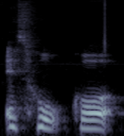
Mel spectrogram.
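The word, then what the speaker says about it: Hautecourt: My pronunciations are going to be awful. I don't remember his last name. It's Hawcourt.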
